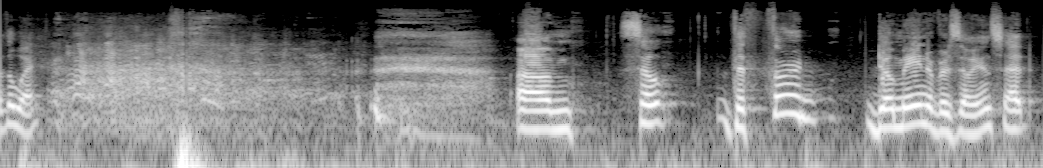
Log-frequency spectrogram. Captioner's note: laughter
